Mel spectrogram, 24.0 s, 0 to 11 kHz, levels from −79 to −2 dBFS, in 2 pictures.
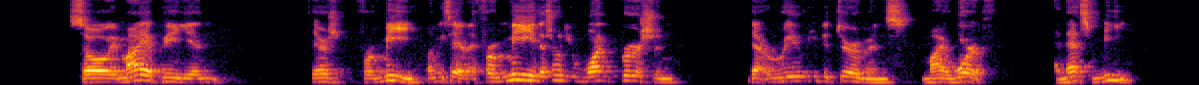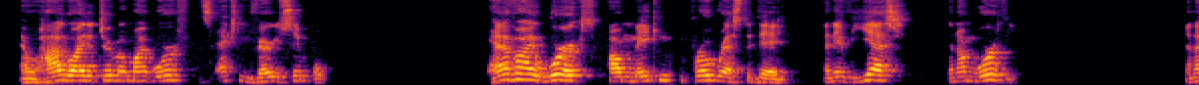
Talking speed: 125 wpm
